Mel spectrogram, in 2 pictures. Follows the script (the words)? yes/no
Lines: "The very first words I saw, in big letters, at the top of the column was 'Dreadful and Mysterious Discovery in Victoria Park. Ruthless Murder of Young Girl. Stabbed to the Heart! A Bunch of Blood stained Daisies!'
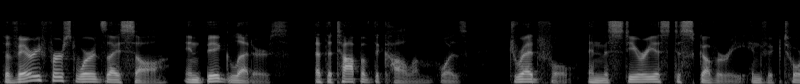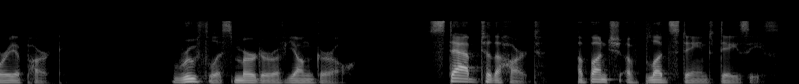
yes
